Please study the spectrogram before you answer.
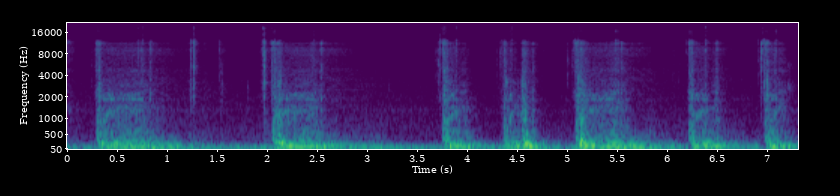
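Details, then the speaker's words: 1955 Chevy, long unstarted, on a jump box: repeated short starter bursts grinding briefly without turning the engine over, even after tapping the starter; starter fails to crank, starter suspected. "we'll give it a couple of love taps and see uh what it does all right so i gave the starter a few taps is that gonna help let's see nope"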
